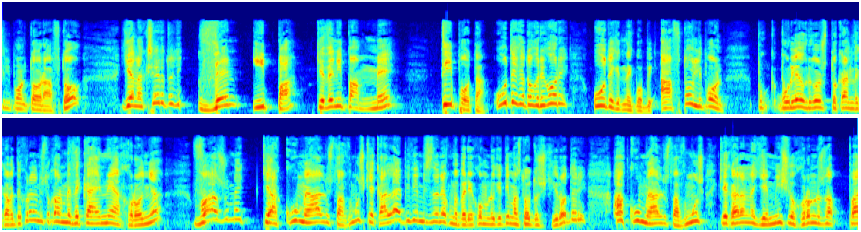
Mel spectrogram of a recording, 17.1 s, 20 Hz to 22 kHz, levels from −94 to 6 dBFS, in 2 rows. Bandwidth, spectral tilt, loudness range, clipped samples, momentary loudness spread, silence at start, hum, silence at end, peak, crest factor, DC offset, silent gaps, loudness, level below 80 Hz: 12.5 kHz; -4.5 dB/octave; 1 LU; under 0.1%; 6 LU; 0 s; none; 0 s; 0 dBFS; 18 dB; under 0.1%; none; -17 LUFS; -50 dBFS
